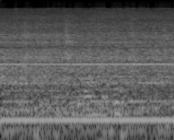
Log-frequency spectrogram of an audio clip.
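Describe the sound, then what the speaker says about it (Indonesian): A blender grinding galangal and garlic, a steady loud motor whine and whir running without pause. "kita dulu penghalusan lengkuas sama bawang putih"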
